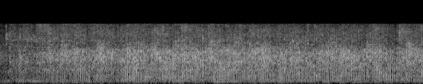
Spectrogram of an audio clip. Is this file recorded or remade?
remade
